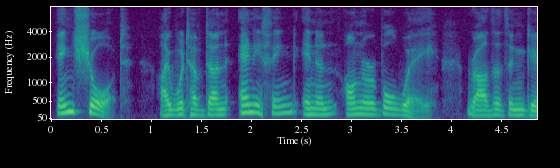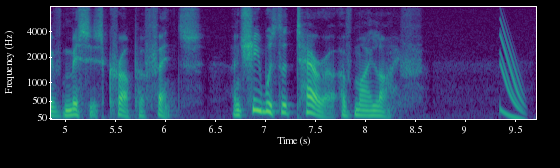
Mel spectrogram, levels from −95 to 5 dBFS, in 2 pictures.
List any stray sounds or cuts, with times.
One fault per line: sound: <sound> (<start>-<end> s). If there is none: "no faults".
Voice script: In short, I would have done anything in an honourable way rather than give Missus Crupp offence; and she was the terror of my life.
sound: chirp (9.3-9.6 s)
